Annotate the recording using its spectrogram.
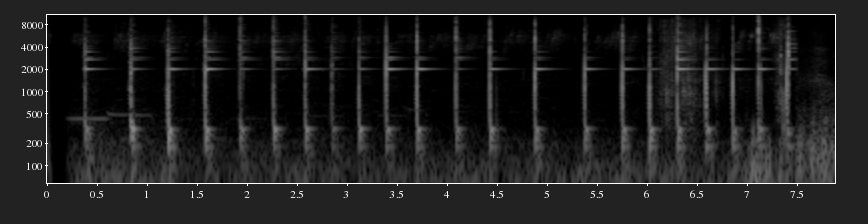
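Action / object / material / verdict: strike / natural rock, bell stone / stone / none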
